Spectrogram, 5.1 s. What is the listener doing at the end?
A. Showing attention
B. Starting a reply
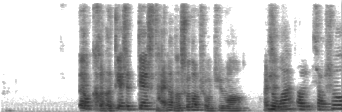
B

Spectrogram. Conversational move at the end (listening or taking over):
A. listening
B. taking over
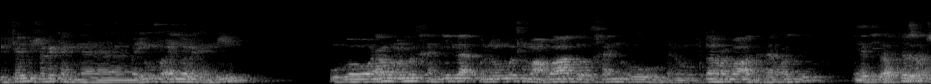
A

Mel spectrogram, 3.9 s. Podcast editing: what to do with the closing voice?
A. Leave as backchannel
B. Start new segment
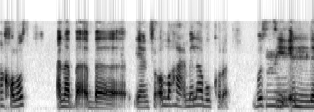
A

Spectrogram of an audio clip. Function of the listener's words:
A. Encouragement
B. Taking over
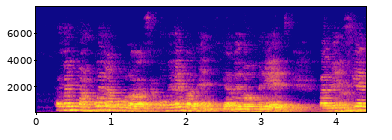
A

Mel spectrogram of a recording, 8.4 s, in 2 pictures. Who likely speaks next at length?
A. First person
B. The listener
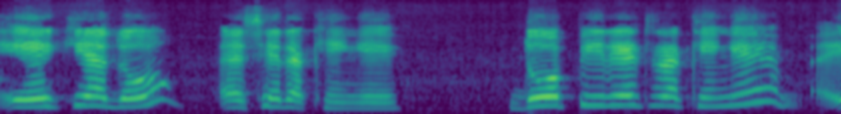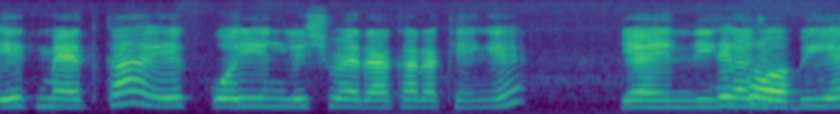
B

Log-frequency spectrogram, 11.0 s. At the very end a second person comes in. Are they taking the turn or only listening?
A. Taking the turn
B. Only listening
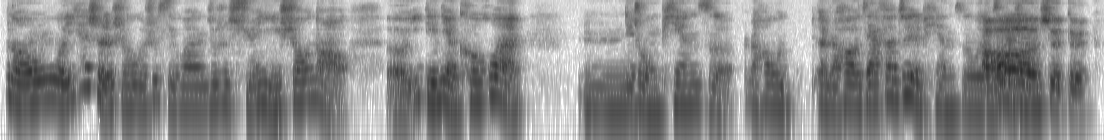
A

